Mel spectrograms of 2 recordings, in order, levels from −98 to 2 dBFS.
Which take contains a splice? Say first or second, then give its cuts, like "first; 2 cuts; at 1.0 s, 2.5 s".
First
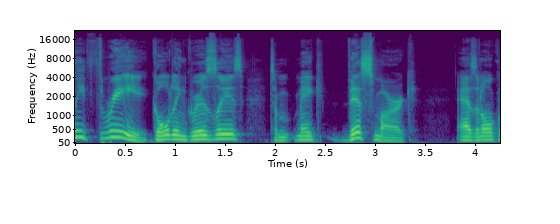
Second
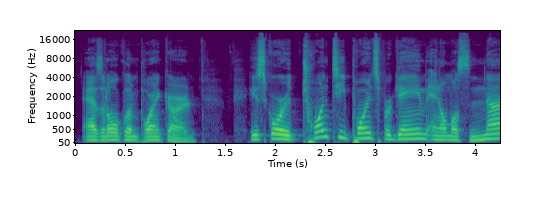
second; 1 cut; at 1.5 s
